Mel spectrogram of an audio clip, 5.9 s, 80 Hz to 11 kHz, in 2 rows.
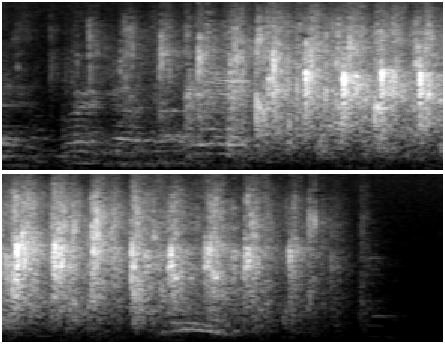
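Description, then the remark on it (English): An audience breaks into applause lasting about five seconds, dense clapping with voices murmuring and calling out underneath, swelling in the middle and then tapering off quickly to silence. “If you're married 52 and you clap, God bless you.”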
